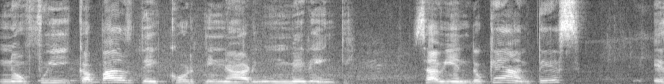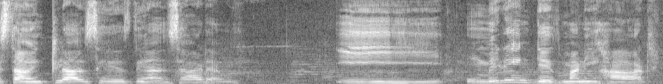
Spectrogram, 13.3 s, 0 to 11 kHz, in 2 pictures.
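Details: 42-year-old woman diagnosed 10 years earlier with idiopathic cerebellar ataxia, with episodes of slurred speech, involuntary tongue movement and daily speech therapy; ataxic dysarthria.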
